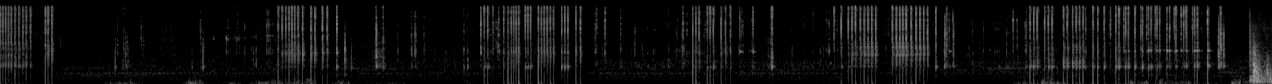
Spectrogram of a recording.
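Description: A small hammer tapping a wooden block to drive thin wooden divider strips down into the slots of a display case. The taps come in several runs of quick, light strikes with short pauses between.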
